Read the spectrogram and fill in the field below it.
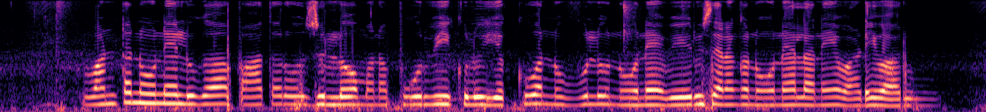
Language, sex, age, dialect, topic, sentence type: Telugu, female, 31-35, Central/Coastal, agriculture, statement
